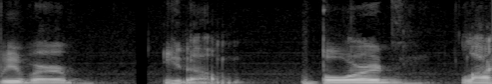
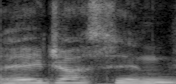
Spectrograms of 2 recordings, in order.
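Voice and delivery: retold call-out; 7 semitones higher, slower than usual. Coach spotting a fan walking back to his seat, retold call-out. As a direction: imitate a coach hollering hello, pitch raised. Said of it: "Coach Joe screams out".

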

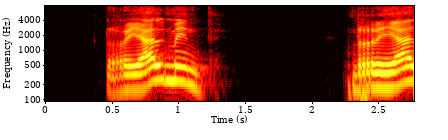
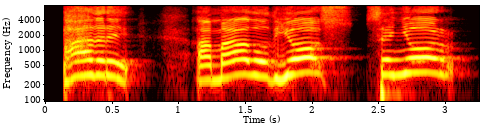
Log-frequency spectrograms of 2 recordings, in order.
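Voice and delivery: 1 anguished cry; 6 semitones higher, 5 dB louder, much slower than usual. Acted. Jesus crying out on cross.

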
